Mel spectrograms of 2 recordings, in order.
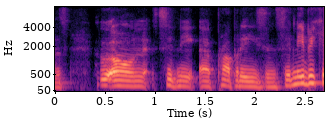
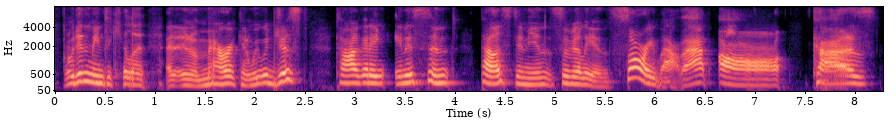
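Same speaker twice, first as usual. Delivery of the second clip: mock apology; 5 semitones higher, 3 dB louder than usual. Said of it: "And now they're like".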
